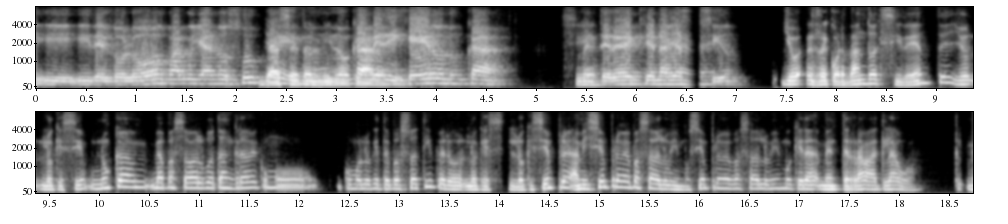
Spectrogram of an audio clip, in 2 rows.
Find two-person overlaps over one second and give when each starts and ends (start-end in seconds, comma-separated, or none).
2.2-3.6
